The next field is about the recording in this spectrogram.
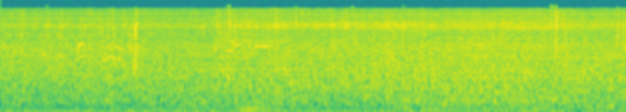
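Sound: sea waves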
